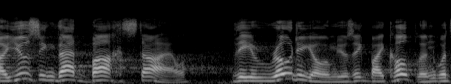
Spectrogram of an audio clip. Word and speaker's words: Rodeo: Now, the great American composer Aaron Copland has borrowed this sound in his ballet Rodeo, or Rodeo, I guess you pronounce it.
